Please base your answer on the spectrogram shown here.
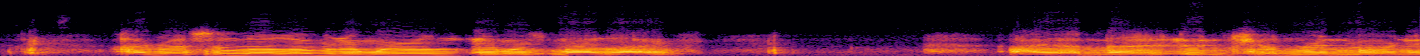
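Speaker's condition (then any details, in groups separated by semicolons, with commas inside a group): Throat cancer; survivor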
